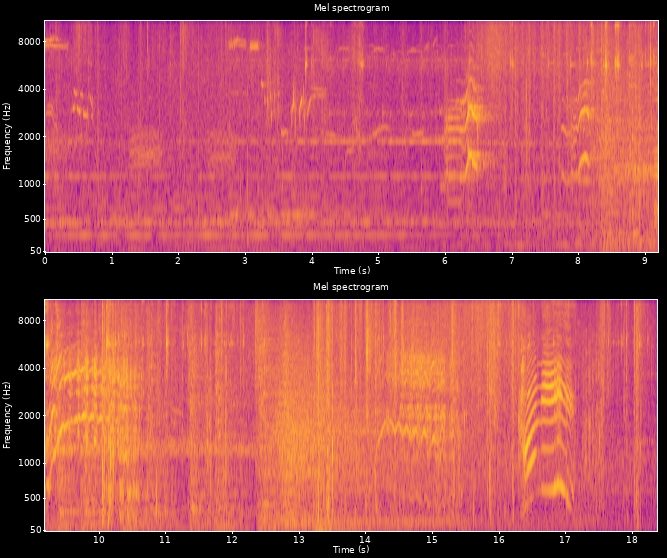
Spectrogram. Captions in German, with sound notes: (Vogelkreischen) (Lautes Wiehern) (Dramatische Musik) Conny! Conny!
